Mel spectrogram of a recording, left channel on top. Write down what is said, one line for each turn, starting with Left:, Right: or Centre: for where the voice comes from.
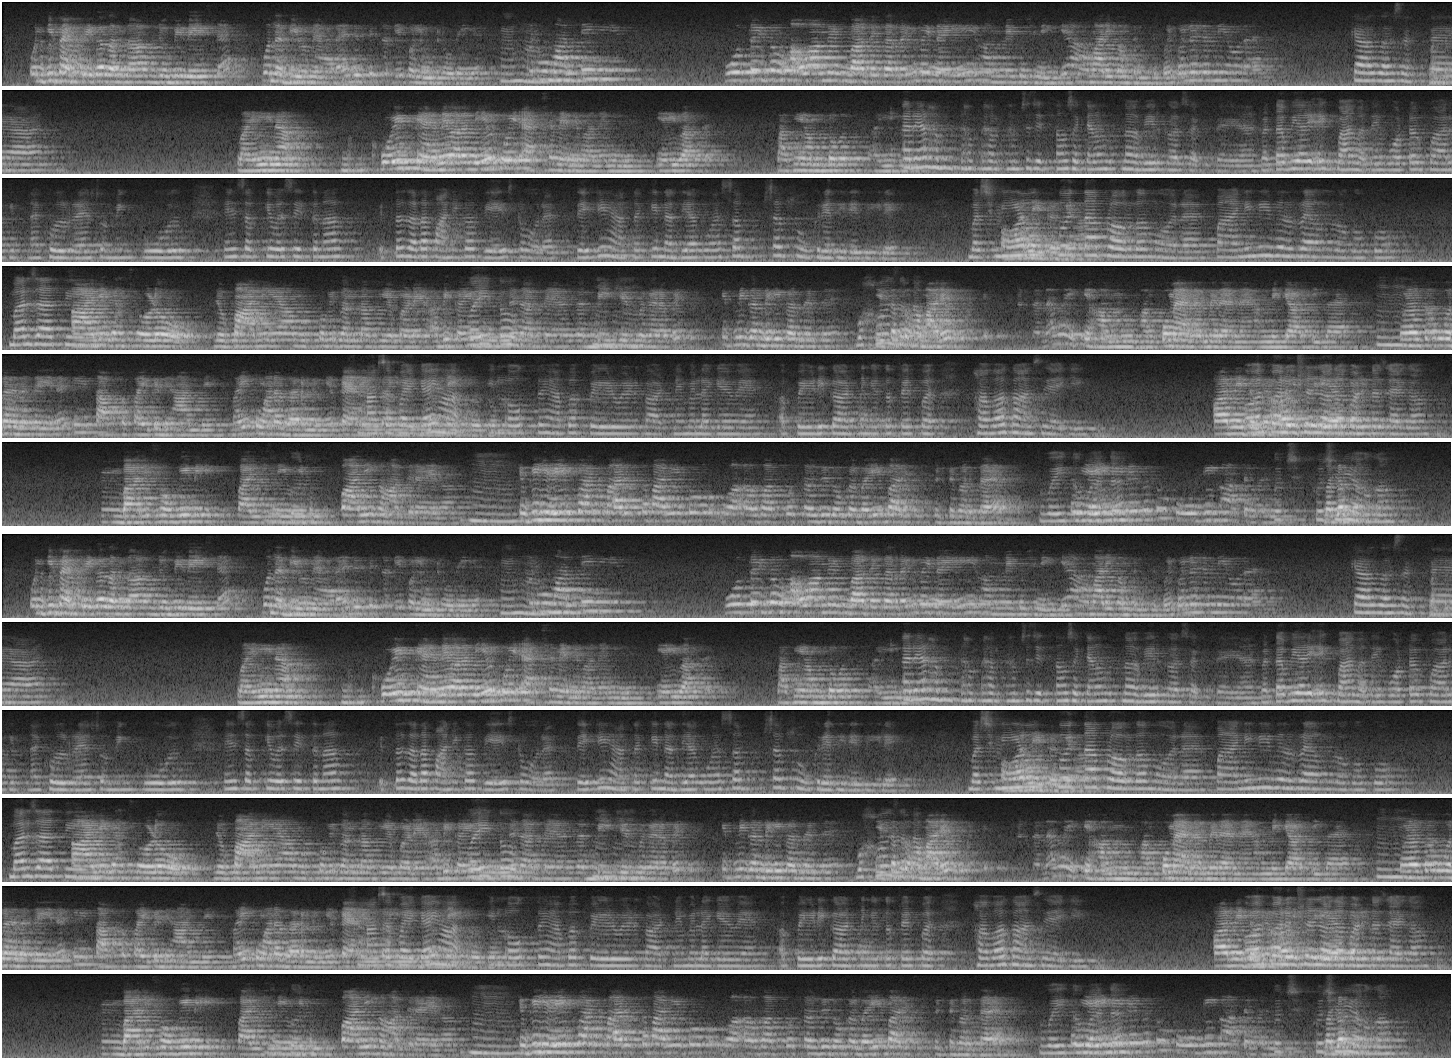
Left: उनकी
Right: हाँ
Left: फैक्ट्री
Right: हाँ
Left: का गंदा जो भी वेस्ट है वो
Right: हम्म
Left: नदियों
Right: हम्म
Left: में आ रहा है जिससे नदी पोल्यूट हो रही है
Right: हम्म हम्म।
Left: बट वो मानते ही नहीं है वो तो एकदम हवा में बातें कर रहे हैं कि भाई नहीं हमने कुछ नहीं किया हमारी कंपनी से कोई पोल्यूशन नहीं हो रहा है
Right: क्या कर सकते
Left: मतलब
Right: हैं यार
Left: वही ना कोई कहने वाला नहीं है और कोई एक्शन लेने वाला नहीं है यही बात है बाकी हम तो बस भाई
Right: पर यार हम हम हम हमसे जितना हो सकता है ना हम उतना अवेयर कर सकते हैं यार पर तब यार एक बात बताइए वाटर पार्क इतना खुल रहे हैं स्विमिंग पूल इन सब की वजह से इतना इतना ज्यादा पानी का वेस्ट हो रहा है तो देख रही है यहाँ तक कि नदियां कुआं सब सब सूख रहे धीरे धीरे मछलियों
Left: और नहीं तो
Right: को
Left: क्या
Right: इतना प्रॉब्लम हो रहा है पानी नहीं मिल रहा है उन लोगों को मर जाती
Left: पानी
Right: है
Left: का छोड़ो जो पानी है हम उसको भी गंदा किए पड़े हैं अभी कहीं
Right: वही
Left: घूमने
Right: तो हम्म
Left: जाते हैं अगर बीचेस
Right: हम्म
Left: वगैरह पे कितनी गंदगी कर देते हैं
Right: बहुत
Left: ये सब
Right: ज्यादा
Left: तो हमारे ऊपर डिपेंड करता है ना भाई कि हम हमको मैनर में रहना है हमने क्या सीखा है
Right: हम्म
Left: थोड़ा
Right: हम्म
Left: तो वो रहना चाहिए ना कि साफ सफाई पे ध्यान दें भाई तुम्हारा घर नहीं है कहीं
Right: साफ
Left: कहीं
Right: सफाई
Left: भी
Right: क्या
Left: कूड़ा
Right: यहाँ
Left: फेंक
Right: ये
Left: दो तुम
Right: लोग तो यहाँ पर पेड़ वेड़ काटने में लगे हुए हैं अब पेड़ ही काट देंगे
Left: अरे
Right: तो फिर प, हवा कहाँ से आएगी
Left: और नहीं तो
Right: और
Left: क्या
Right: पोल्यूशन
Left: और इससे
Right: ज्यादा
Left: एयर पोल्यूशन
Right: बढ़ता जाएगा
Left: बारिश होगी नहीं बारिश
Right: बिल्कुल
Left: नहीं होगी तो पानी कहाँ से रहेगा
Right: हम्म
Left: क्योंकि यही पानी बारिश का पानी तो वा, वास्को उत्सर्जित होकर भाई बारिश फिर से करता है
Right: वही
Left: तब
Right: तो बात
Left: यही नहीं
Right: है
Left: रहेगा तो होगी कहाँ से बारिश
Right: कुछ कुछ
Left: मतलब
Right: नहीं होगा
